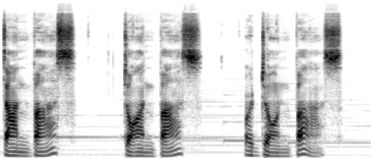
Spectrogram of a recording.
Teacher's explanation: In English, Donbas, Donbas, or Donbas all work, with the stress accent on the final syllable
